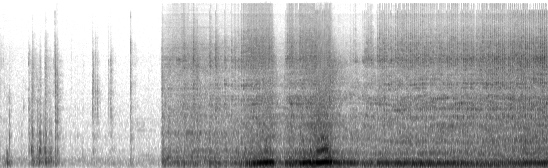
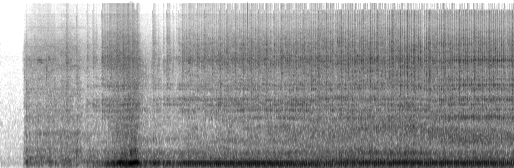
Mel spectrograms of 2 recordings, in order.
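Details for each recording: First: Turbocharged air-cooled VW Beetle after replacing a blown exhaust gasket: cold start cranks, catches with blips, settles into a steady even idle, still warming up, previous ticking gone, AFR reading right. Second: Turbo air-cooled VW Beetle with no boost, short run kept cool: starts and idles with a sharp ticking that speeds up on a brief rev; at first thought a misfire, it was a blown exhaust gasket, later replaced.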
